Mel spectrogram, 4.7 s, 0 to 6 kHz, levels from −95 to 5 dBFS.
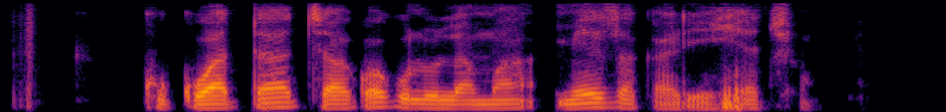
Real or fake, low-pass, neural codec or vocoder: fake; 5.4 kHz; codec, 16 kHz, 6 kbps, DAC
